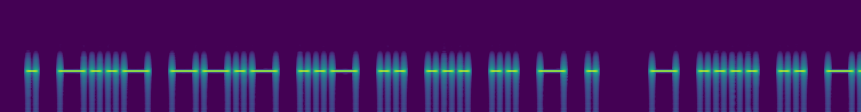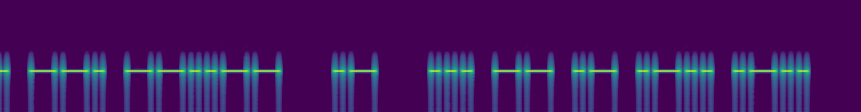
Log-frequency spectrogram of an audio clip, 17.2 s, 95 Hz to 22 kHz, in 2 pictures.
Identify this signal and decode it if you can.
Morse code, heard as a keyed tone, about 15 wpm, 700 Hz. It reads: EXQUISITE THING, A SMALL
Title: A Sound Of Thunder 15wpm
